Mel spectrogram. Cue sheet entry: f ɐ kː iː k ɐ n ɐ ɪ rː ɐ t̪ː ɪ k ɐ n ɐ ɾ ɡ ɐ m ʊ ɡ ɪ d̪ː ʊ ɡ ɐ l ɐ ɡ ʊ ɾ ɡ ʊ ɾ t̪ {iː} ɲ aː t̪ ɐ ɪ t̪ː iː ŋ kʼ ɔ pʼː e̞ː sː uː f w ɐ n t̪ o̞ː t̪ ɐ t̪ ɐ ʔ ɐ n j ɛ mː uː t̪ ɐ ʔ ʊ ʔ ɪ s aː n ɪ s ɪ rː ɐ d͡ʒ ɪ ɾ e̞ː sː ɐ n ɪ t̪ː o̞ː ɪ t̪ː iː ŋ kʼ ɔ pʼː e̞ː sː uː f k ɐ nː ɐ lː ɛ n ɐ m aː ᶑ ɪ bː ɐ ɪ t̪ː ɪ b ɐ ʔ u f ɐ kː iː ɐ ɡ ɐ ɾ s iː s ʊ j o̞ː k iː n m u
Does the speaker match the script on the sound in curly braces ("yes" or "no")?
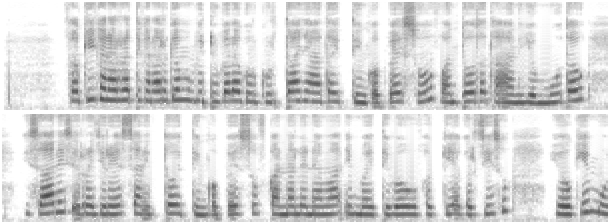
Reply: no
